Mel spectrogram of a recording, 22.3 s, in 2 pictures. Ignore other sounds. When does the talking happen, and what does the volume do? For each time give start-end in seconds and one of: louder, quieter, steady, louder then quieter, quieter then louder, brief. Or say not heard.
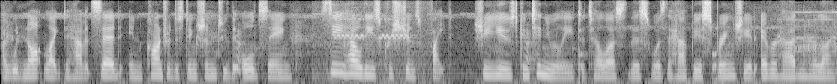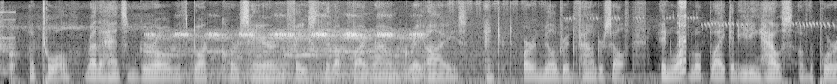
0.0-22.3 steady.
